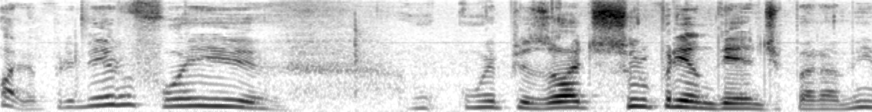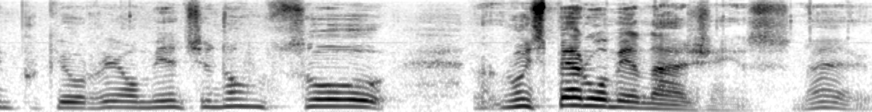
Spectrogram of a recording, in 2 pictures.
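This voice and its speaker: With a southern Brazilian accent, a man speaks at a fairly slow pace in a high pitch with lively intonation, noticeable background noise behind him. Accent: gaúcho Brazilian Portuguese. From southern Brazil, Rio Grande do Sul frontier (Santana do Livramento). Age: 70s. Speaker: journalist and writer. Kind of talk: interview.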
